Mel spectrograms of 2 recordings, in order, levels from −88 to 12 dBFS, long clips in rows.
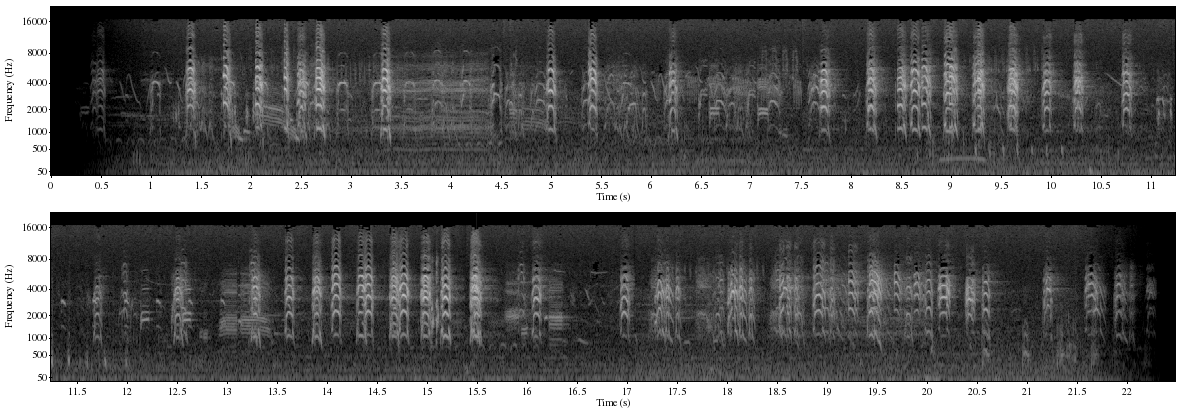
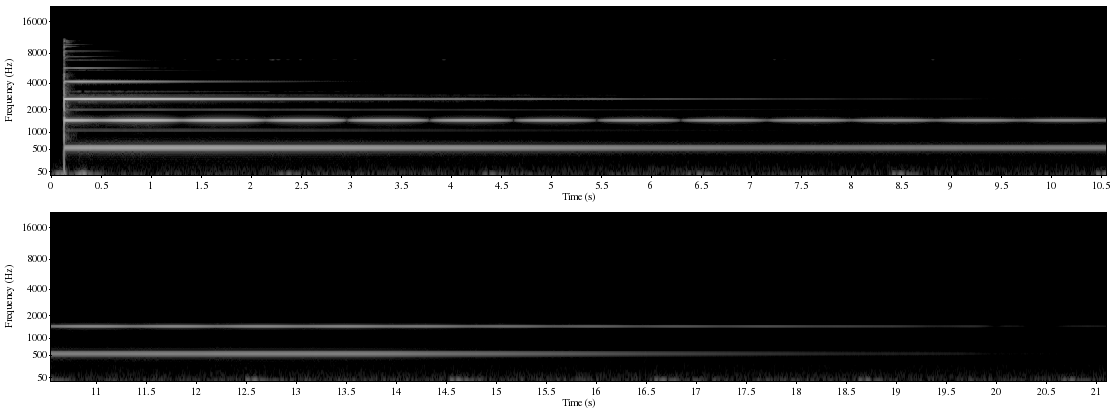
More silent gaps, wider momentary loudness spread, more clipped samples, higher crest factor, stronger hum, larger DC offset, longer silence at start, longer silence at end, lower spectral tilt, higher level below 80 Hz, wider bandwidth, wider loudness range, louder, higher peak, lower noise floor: neither; second, 21 LU vs 26 LU; neither; about the same, 24 dB vs 26 dB; neither; neither; first, 0.45 s vs 0.05 s; second, 0.5 s vs 5.9 s; second, 3 dB/octave vs 0.5 dB/octave; first, -56 dBFS vs -66 dBFS; first, 17 kHz vs 11.5 kHz; second, 8 LU vs 22 LU; about the same, -19 LUFS vs -19 LUFS; about the same, 0 dBFS vs -2 dBFS; second, -49 dBFS vs -76 dBFS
